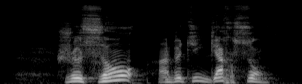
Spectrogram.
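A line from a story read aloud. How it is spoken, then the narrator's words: Ogre roaring. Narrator (French): rugit l'ogre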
